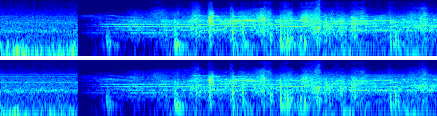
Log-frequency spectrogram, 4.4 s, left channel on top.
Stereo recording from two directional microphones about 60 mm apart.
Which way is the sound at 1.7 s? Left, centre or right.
Left.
